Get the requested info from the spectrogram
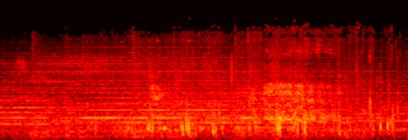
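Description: Film soundtrack horse effects: hooves galloping and a horse whinnying about three seconds in, over music with long held notes.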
